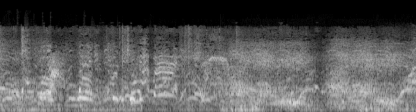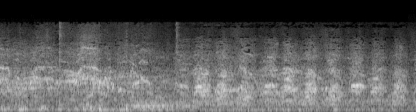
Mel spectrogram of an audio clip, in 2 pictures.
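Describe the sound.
Protest crowds chanting in US cities during the George Floyd protests: a dense mass of shouting voices keeps up loud rhythmic chants, with screams and crowd chatter mixed in throughout.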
